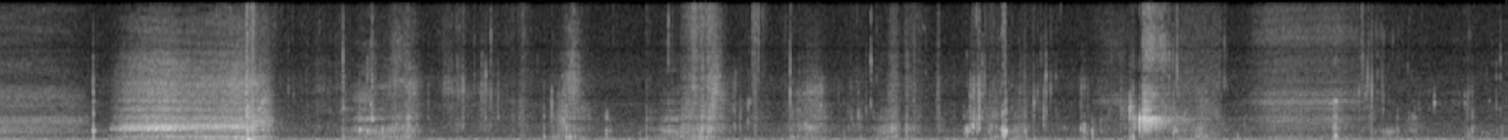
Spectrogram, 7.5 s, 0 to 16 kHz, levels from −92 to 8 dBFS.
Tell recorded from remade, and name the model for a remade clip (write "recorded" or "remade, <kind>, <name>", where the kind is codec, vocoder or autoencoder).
remade, vocoder, Vocos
